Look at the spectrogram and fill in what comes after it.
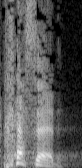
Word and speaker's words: chesed: Chesed is how you pronounce it. I'm going to say chesed the rest of the way because it kind of hurts to go chesed. And I'm not a Hebrew. You can spell it H-E-S-E-D if you want. That's the way, or C-H-E-S-E-D if you want. It's chesed.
